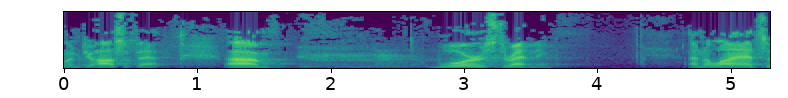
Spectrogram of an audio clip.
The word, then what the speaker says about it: Jehoshaphat: I'm going to just pronounce it the way I learned it as a kid, and that's as a Jehoshaphat instead of Shaphat. In Hebrew, the difference between S and Sh is one dot either here or here.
